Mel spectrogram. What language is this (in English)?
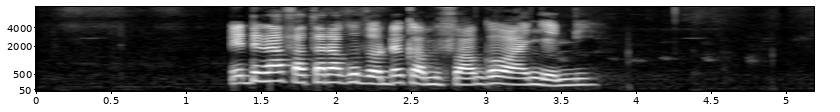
Kikuyu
